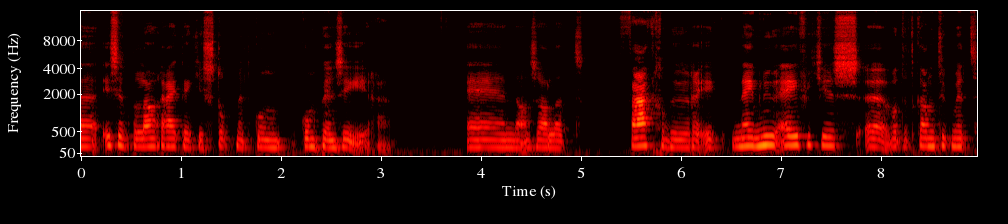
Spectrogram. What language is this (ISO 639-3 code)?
nld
